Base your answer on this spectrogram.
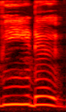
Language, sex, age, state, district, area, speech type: Tamil, female, 30-45, Tamil Nadu, Pudukkottai, rural, read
